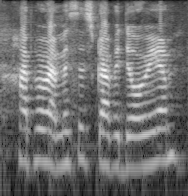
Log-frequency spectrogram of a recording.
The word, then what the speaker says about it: hyperemesis gravidarum: i've just been sick i was diagnosed with hyperemesis gravidarum that's how you pronounce it it's a severe form of morning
